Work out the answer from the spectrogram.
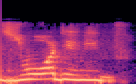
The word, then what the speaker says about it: joie de vivre: We pronounce like joie de vivre.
